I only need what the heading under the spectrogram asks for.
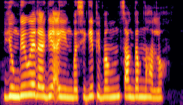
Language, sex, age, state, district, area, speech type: Manipuri, female, 18-30, Manipur, Kakching, rural, read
